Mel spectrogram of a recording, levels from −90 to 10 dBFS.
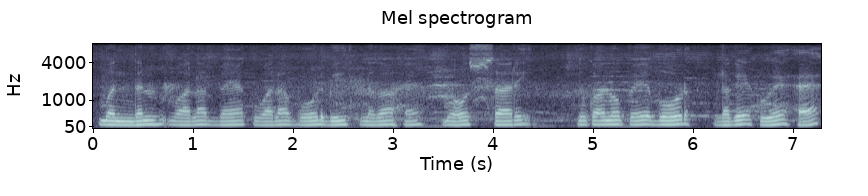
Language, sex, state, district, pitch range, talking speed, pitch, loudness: Hindi, male, Uttar Pradesh, Saharanpur, 125-140 Hz, 130 wpm, 135 Hz, -16 LUFS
